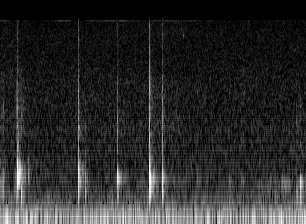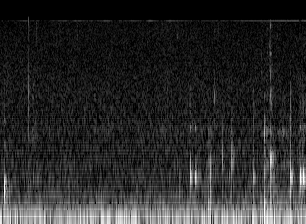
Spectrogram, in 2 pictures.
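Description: A woman sips and swallows a drink close by.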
